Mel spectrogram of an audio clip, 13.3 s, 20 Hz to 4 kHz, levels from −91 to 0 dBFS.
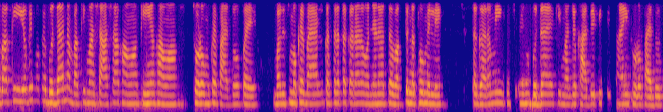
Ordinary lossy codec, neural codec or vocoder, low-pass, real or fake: none; none; 3.6 kHz; real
